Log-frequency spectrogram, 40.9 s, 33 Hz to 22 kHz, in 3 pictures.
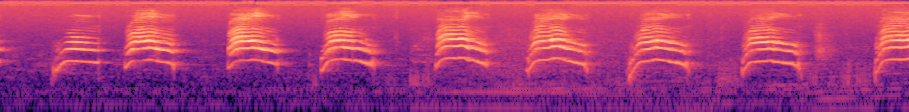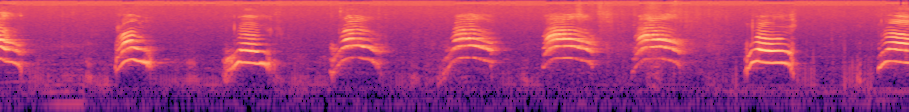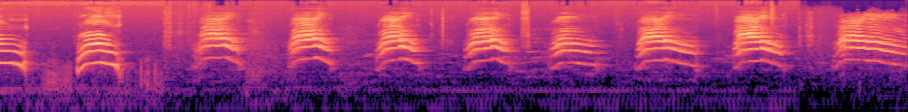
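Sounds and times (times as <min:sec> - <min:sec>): cat meowing: 0:06.6 - 0:14.2, 0:15.4 - 0:18.0, 0:18.6 - 0:19.6, 0:20.2 - 0:24.0, 0:24.8 - 0:31.0.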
